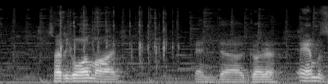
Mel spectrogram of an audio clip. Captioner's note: keys typing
